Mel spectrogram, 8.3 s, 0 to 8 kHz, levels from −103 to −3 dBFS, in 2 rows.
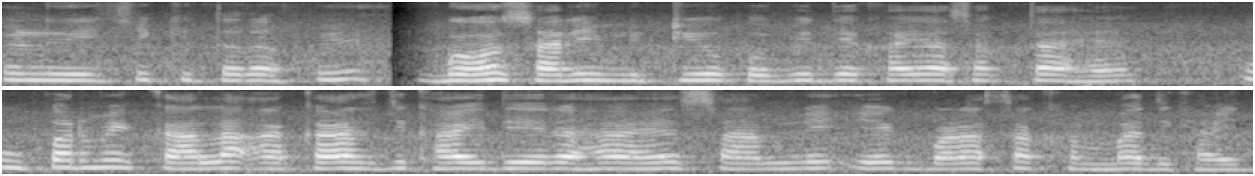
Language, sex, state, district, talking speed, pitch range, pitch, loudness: Hindi, male, Bihar, Araria, 200 wpm, 210-225 Hz, 215 Hz, -18 LUFS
